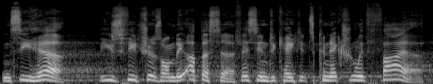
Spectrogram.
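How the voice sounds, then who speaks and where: Learned archaeologist, assured, didactic, fairly high voice, long vault reverb, radio horror play. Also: male voice, animated, a little fast. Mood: absorbed, certain. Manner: precise, didactic. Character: learned, assured British archaeologist examining ancient altars. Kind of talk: radio horror drama acting. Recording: echoey stone vault reverb.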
